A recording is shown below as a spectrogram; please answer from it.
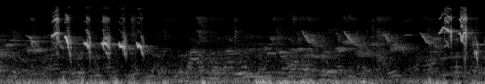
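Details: Greater green leafbird, local Banyuwangi Alas Purwo bird kept for song contests; a fast series of bright chirps, softer scratchy notes, then a closing burst of high sharp whistles over low background noise.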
